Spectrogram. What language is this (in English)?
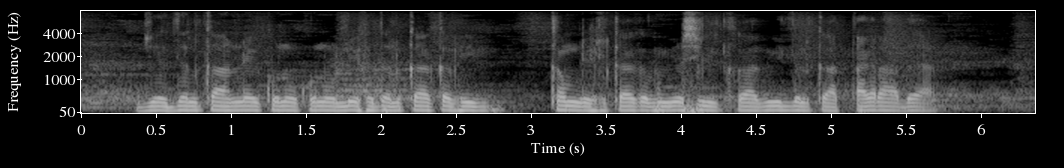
Maithili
